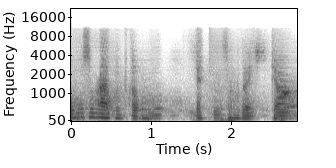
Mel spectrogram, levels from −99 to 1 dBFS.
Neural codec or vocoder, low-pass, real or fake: codec, 44.1 kHz, 0.9 kbps, DAC; 10.8 kHz; fake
